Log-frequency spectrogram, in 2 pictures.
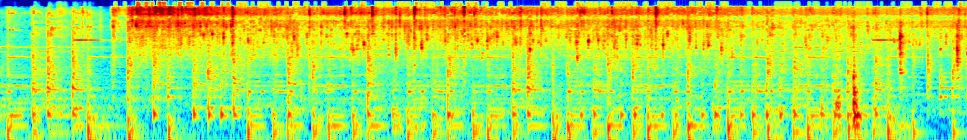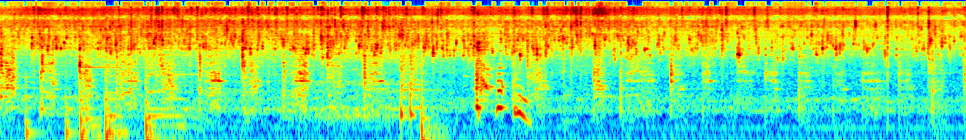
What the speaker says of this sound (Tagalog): Nagigisa muna ako ng bawang.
